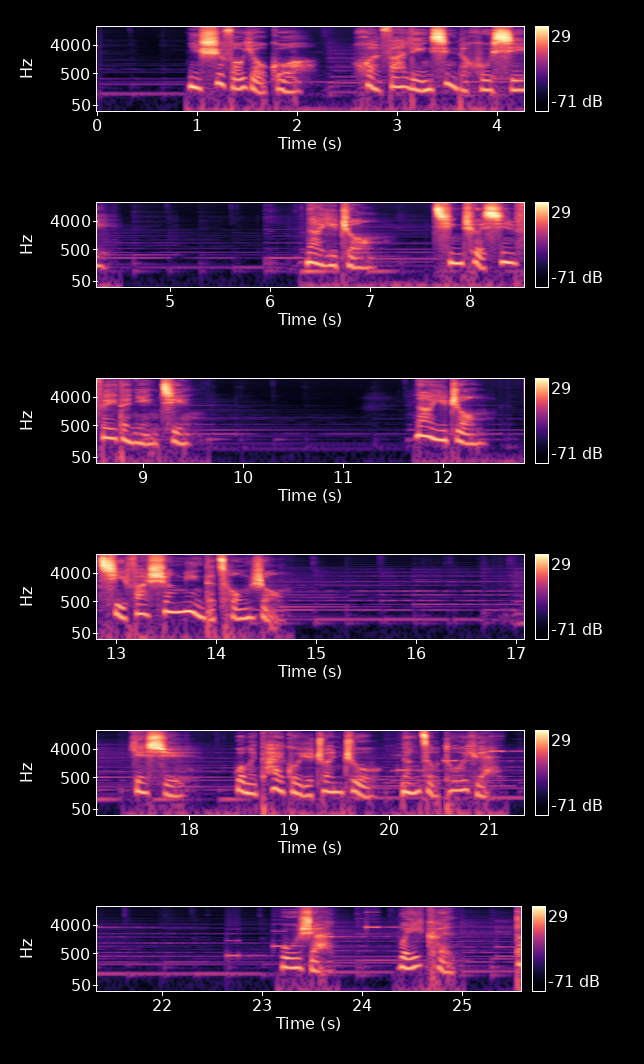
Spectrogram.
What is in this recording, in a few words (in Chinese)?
宣传片公益保护湿地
